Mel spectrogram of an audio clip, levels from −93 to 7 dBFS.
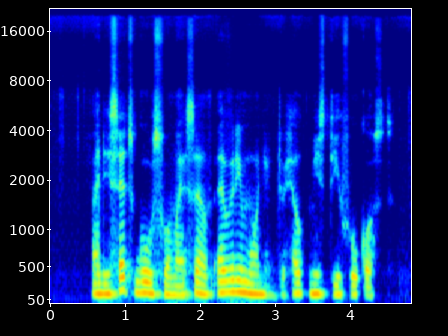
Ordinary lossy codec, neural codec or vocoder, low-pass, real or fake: none; autoencoder, 48 kHz, 32 numbers a frame, DAC-VAE, trained on Japanese speech; none; fake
